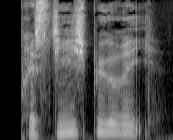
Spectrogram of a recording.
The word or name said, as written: prestigebyggeri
